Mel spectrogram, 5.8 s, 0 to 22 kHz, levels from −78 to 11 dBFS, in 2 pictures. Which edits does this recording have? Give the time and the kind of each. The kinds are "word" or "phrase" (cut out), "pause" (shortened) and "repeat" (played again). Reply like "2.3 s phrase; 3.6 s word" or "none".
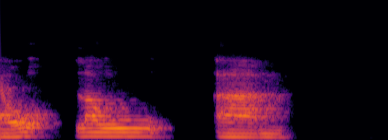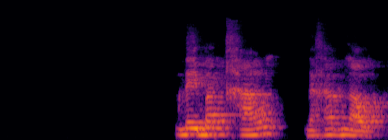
none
